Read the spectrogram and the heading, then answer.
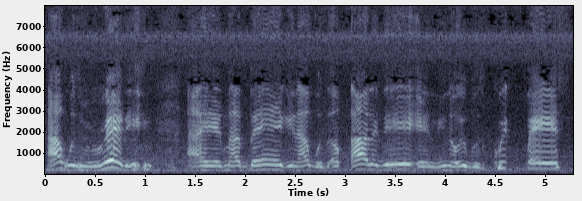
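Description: An older woman with a loud voice, giving frank, rambling workplace advice to a phone camera outdoors, with salty asides. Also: medium pitch, moderate pace, slight background noise, low-quality recording. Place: outdoors on a lawn by trees. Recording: faint insects and crickets outdoors.

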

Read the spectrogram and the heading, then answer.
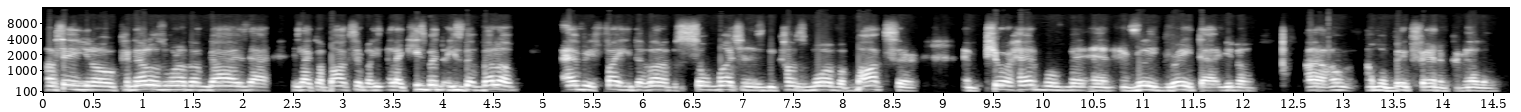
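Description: A man's voice: on the high side, fairly even intonation, brisk, mellow, husky, no room sound. A young man, a boxer being interviewed, talking casually and repeating himself over earbuds on a video call. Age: young adult. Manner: easygoing, repeats phrases. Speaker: boxer guest. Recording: dull lo-fi call audio.

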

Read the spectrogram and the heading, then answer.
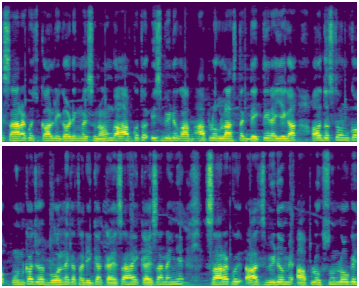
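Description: A man's voice: a little high, a bit bright. A young Indian man in his late teens talking casually to camera as a video host. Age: young adult, late teens. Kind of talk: casual vlog talk to camera. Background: music.

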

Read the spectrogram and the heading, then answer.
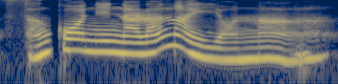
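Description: A woman voicing a tiny childlike fairy companion in a video game, chirpy, blunt and excitable. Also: a little high, takes it slowly, smooth, dry recording, clean studio sound, exaggerated voice. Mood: cheerful, frank. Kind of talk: Japanese game voice acting.

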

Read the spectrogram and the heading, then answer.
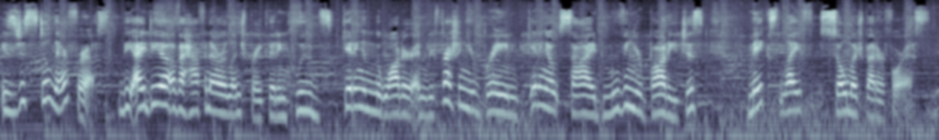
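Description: A woman narrates in a calm, reflective voice-over at a medium pitch. Soft music runs quietly behind her. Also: moderate pace. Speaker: vlogger narrating.

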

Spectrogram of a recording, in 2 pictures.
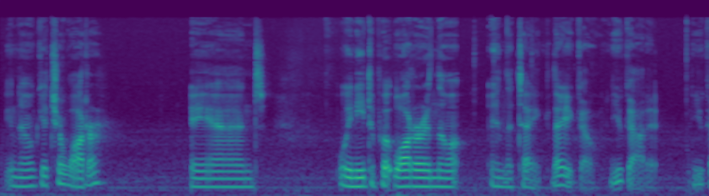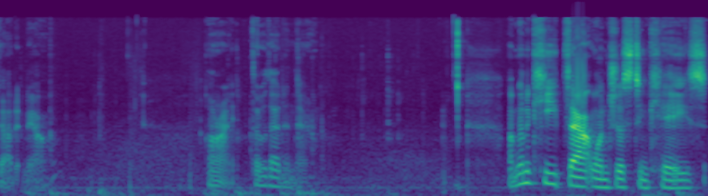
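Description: A man's voice: mid-range voice, moderate pace, creaky, long pauses, a bit bright. Rambling male gamer with a crackly voice. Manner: rambling, muttering to himself, playful. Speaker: video game streamer. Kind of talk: casual gameplay commentary.

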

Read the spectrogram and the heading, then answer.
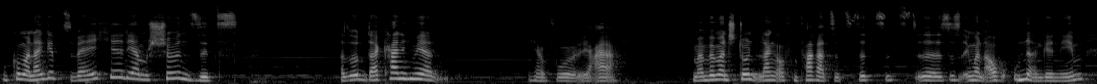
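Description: A woman's voice: medium pitch, normal speed. A woman giving casual let's play commentary, rambling and thinking aloud as she plays. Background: faint game music.

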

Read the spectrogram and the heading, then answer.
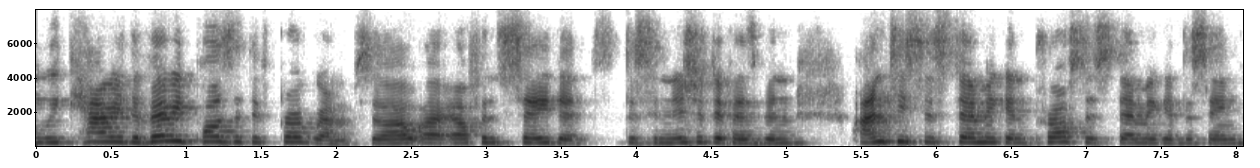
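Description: A woman speaks in a fairly high voice, working through her ideas and often restarting phrases. She is on a laptop mic in a room at home, and the sound is echoey and dull. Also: fairly bright tone. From Poland. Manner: thoughtful, restarts phrases while searching for words. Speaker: lecturer. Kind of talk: conversational lecture answer. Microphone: laptop mic on video call. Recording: echoey, dull lo-fi video call.

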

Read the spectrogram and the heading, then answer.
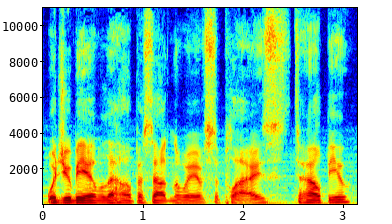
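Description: A man's voice: lowish voice, fairly even intonation, quick pace, faint music behind. A man playing a tabletop role-playing game, chatting casually.

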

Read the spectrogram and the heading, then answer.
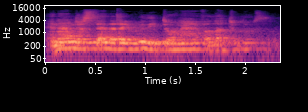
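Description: A man's voice: a little high, level tone, fast, darkish tone. A man from Israel with an Israeli accent and Hebrew as his first language, telling a personal story to an audience as an activist speaker, recorded from a distance in a church. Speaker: activist speaker, former soldier. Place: large indoor church. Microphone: distant microphone. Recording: echoey church, distant mic, faint noise.

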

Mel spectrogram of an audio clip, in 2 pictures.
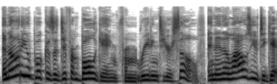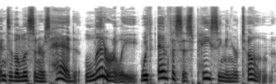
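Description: A woman reading scripted tutorial narration in a measured, instructional way, like an online narrator presenting tips. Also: a little high, big pitch swings, no echo, clean studio sound.

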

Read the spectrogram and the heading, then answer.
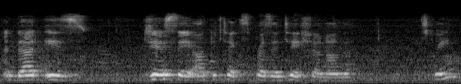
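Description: A woman's voice: medium pitch, mellow, distant mic, slight background noise. Formal woman, echoey hall. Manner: measured, formal delivery. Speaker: event presenter. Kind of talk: formal scripted presentation read aloud. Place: large indoor event hall with stage and audience. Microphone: handheld microphones at a lectern, through PA.

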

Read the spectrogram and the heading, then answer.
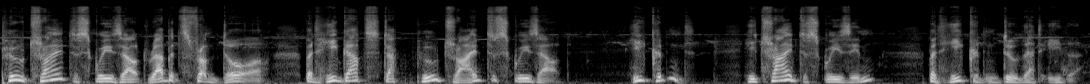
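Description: A man narrating a children's story in an expressive read-aloud style. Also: medium pitch, slow pace, slightly rough.

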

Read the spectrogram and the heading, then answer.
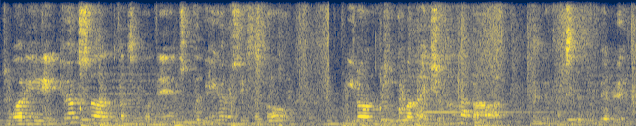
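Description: A woman's voice: mid-range voice, moderate pace. Woman stretching instructor in an echoey room. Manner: patient, explains step by step, laughs easily. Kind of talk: instructional demonstration. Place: bright living room with wooden floor. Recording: echoey room, distant mic, loud music bed.

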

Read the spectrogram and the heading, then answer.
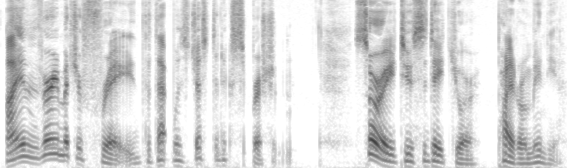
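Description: An actor playing an articulate, bookish science officer in a sci-fi comedy audio drama, speaking formally and precisely. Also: male voice, mid-range voice, huge pitch swings, normal speed, creaky, darkish tone, no echo, studio quality, full character voice. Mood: dry, polite. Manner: formal, precise, long-winded.

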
